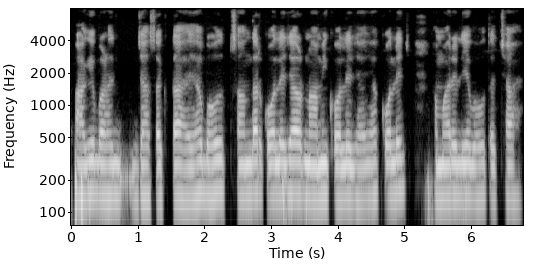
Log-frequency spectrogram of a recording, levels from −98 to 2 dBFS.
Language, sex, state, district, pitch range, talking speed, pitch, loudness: Hindi, male, Uttar Pradesh, Muzaffarnagar, 135-145 Hz, 185 wpm, 140 Hz, -18 LUFS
